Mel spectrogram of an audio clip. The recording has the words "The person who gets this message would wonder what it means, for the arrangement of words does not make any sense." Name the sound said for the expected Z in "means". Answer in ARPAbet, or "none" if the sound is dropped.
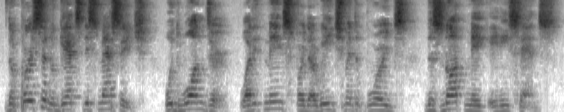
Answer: S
